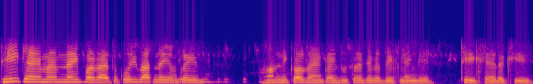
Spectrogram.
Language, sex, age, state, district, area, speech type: Hindi, female, 30-45, Uttar Pradesh, Ghazipur, rural, conversation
